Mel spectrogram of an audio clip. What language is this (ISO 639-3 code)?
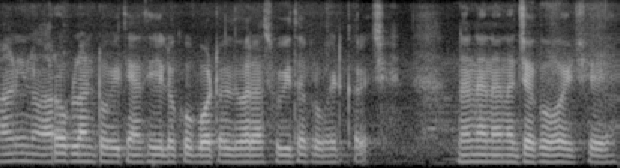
guj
